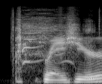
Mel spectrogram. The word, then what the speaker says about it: brazier: how long it was before I finally started pronouncing Brazier correctly Brazier you got a tiptoe around that one right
